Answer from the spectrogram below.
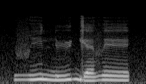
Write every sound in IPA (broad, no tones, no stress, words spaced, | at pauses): vi ny ɡʲɛve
